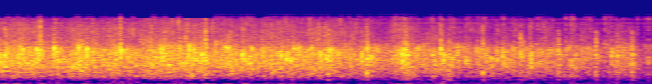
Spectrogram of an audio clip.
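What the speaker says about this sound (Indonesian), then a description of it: "Tepuk tangan untuk Pak Udar Pristono." Studio audience at an Indonesian television talk show breaks into sustained, dense applause that stays loud and steady for about five seconds, fading only slightly toward the end.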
